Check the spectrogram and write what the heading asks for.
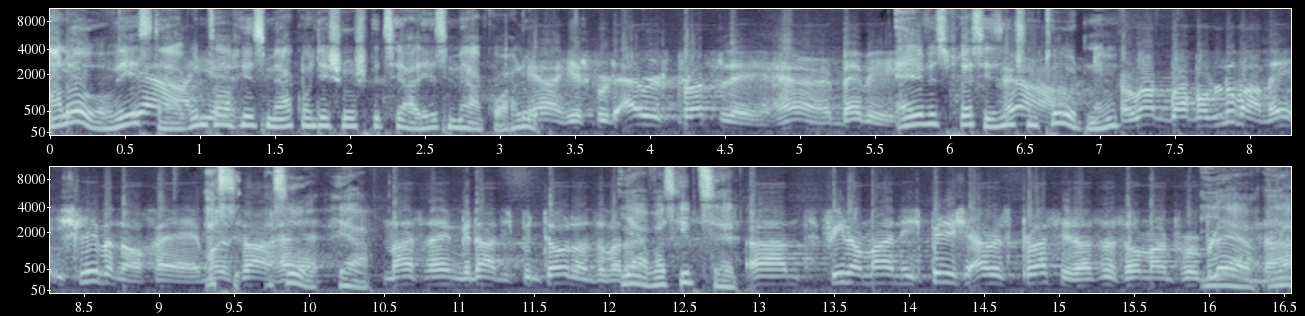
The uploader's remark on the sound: Am Telefon - Die verrückte Call In Show.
